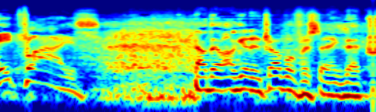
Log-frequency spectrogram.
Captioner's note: laugh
